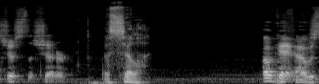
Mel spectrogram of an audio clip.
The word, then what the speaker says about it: Scylla: A Scylla.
